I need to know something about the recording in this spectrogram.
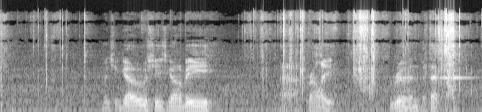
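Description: Masking tape peels and crackles off a metal surface.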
